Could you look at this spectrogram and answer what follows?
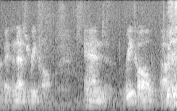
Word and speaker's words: reQall: Well, actually, we did make a product out of it, and that is reQall. And reQall... which is spelled with a Q, by the way.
